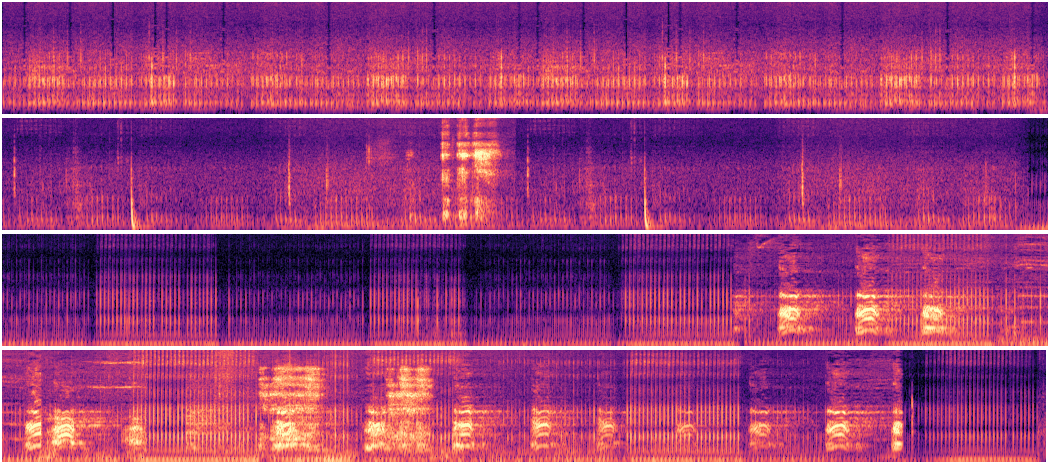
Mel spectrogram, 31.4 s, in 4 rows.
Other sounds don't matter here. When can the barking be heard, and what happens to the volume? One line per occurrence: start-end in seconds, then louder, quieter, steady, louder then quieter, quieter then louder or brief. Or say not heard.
21.1-30.3 quieter.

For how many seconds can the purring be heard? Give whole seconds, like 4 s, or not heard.
31 s.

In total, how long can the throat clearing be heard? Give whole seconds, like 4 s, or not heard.
2 s.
